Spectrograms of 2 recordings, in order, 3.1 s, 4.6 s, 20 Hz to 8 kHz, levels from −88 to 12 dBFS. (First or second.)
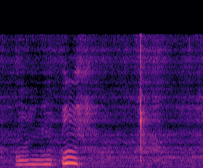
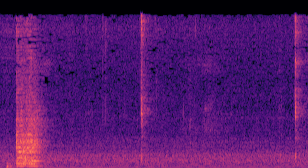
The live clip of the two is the second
